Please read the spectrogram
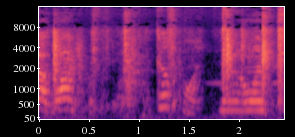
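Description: Children's voices talking quietly and indistinctly in short snatches; no other sound stands out.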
